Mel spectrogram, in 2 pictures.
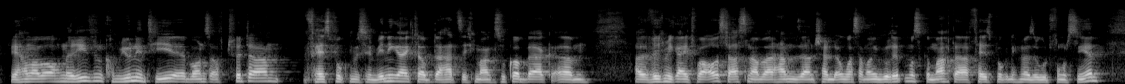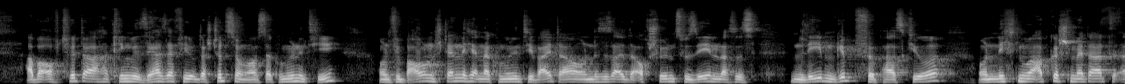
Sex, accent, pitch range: male, German, 120-150 Hz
